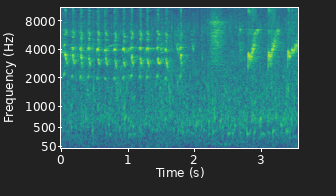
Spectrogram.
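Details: White-rumped shama song used as a lure for other birds: a rapid run of bright, evenly spaced repeated notes, about four a second, then a pause and sharp rising whistles, all over a continuous rush of flowing water.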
